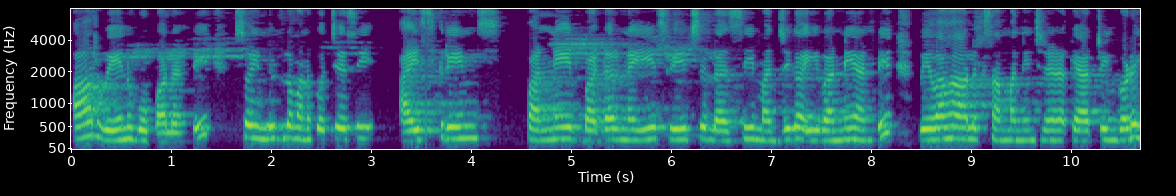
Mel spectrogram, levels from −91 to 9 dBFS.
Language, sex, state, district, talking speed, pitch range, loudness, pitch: Telugu, female, Andhra Pradesh, Guntur, 120 wpm, 215-250 Hz, -13 LUFS, 230 Hz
